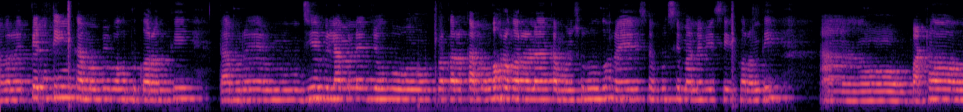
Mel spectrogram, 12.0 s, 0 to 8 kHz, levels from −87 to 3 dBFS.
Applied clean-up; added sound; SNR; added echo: neural mask model RNNoise.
